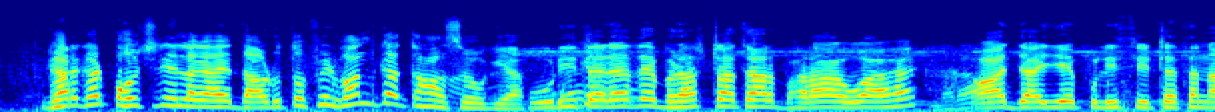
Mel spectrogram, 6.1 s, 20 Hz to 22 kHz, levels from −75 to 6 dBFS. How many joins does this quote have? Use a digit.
1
